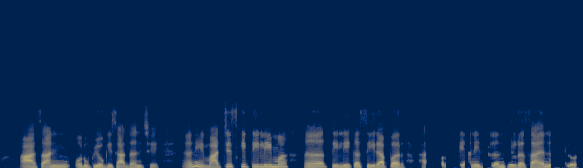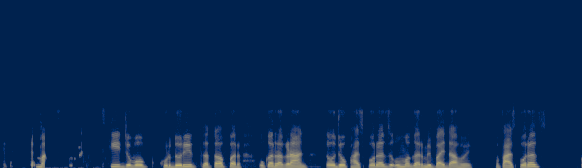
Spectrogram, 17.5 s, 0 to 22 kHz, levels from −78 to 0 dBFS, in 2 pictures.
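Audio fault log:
6.36–7.71 s, 8.25–8.85 s, 9.17–9.57 s and 9.76–10.28 s: speech suppressed in double talk. The talker's level collapses by up to about 40 dB in patches, likely because the echo canceller mistook overlapping far-end talk for echo. Unlike a network dropout, the speech fades and chops rather than cutting cleanly.
8.87–8.94 s: other side's voice leaking through. A brief, faint scrap of a second voice, about 30 dB below the talker, slips in right after the suppression ends, likely residual loudspeaker echo the canceller failed to remove. It is an added sound, not a loss of the talker, and like the rest of the clip it passes through the Opus call path's 8 kHz band limit.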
